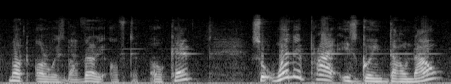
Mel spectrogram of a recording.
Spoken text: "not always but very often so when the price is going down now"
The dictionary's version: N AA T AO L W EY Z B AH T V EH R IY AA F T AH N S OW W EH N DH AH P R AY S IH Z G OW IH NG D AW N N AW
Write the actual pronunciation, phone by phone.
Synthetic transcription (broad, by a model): N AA T AO L W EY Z B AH T V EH R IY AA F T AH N S OW W EH N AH P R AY IH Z G OW IH NG D AW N N AW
